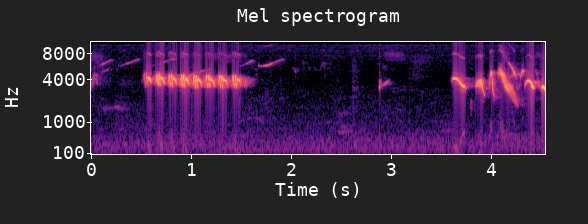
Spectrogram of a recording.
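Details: Sykes's lark song: an even, rapid trill of identical high notes, then silence, then a quick tumbling phrase of sharp rising and falling chirps.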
